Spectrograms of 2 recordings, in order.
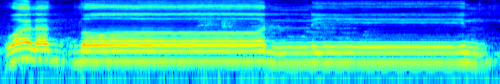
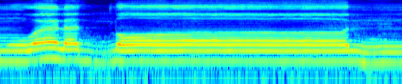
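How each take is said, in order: The two takes are said the same way.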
